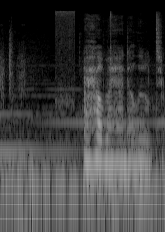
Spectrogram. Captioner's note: static crackles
